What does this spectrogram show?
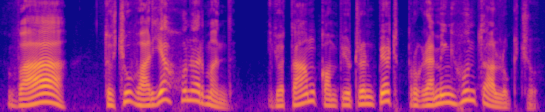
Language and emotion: Kashmiri, surprised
